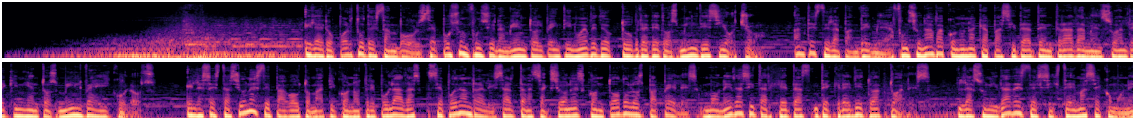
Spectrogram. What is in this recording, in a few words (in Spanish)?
Locutor; Aereopuerto Estabum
